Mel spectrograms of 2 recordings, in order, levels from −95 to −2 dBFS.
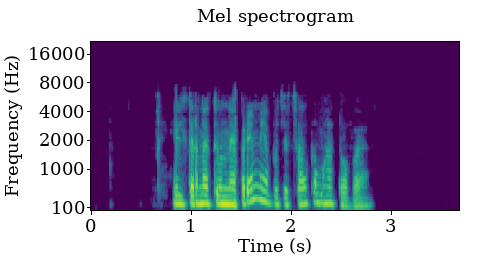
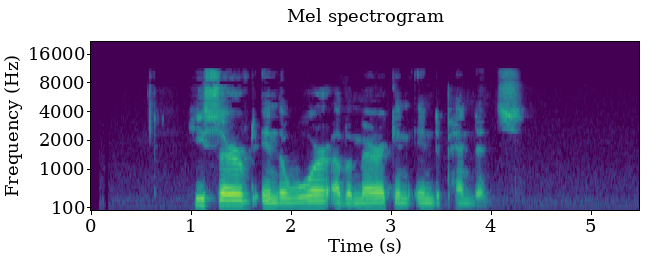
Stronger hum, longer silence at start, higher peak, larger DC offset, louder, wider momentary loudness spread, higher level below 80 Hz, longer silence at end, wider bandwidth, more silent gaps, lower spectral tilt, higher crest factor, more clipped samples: neither; second, 0.8 s vs 1.05 s; first, -4 dBFS vs -10 dBFS; neither; first, -20 LUFS vs -28 LUFS; about the same, 13 LU vs 14 LU; first, -56 dBFS vs -82 dBFS; second, 0.9 s vs 1.2 s; second, 6.4 kHz vs 11.5 kHz; neither; first, -9 dB/octave vs -3.5 dB/octave; about the same, 18 dB vs 18 dB; neither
